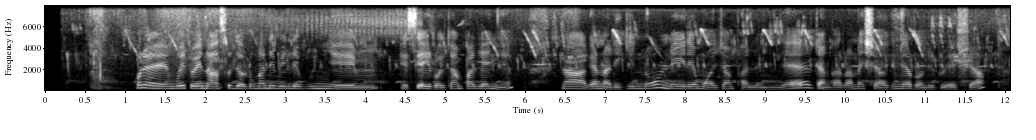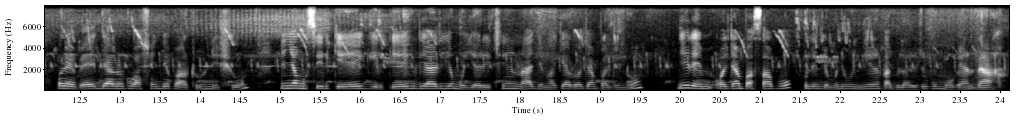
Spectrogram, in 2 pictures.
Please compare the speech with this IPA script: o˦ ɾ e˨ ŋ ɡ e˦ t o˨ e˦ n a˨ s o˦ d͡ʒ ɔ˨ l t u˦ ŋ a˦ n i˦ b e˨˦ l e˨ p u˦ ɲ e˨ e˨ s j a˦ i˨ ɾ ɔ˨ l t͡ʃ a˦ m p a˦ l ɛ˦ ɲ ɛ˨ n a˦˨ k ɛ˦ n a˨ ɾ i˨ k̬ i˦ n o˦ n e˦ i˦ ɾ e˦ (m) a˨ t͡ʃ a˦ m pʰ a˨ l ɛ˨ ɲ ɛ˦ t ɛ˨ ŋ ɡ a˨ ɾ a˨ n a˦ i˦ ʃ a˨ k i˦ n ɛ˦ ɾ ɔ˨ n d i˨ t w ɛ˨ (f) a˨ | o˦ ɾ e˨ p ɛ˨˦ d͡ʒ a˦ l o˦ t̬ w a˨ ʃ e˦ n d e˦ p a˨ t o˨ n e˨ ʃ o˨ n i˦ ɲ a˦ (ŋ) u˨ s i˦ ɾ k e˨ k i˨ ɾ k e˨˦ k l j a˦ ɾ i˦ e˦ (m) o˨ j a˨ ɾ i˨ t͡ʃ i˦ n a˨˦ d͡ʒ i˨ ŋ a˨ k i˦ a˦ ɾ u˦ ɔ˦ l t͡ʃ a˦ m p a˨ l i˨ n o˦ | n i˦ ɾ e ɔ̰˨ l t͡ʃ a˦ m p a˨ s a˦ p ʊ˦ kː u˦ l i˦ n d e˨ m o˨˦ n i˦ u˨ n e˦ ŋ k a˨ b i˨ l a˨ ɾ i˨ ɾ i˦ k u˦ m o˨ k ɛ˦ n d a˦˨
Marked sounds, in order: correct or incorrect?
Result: correct, incorrect: ʃ, correct, correct

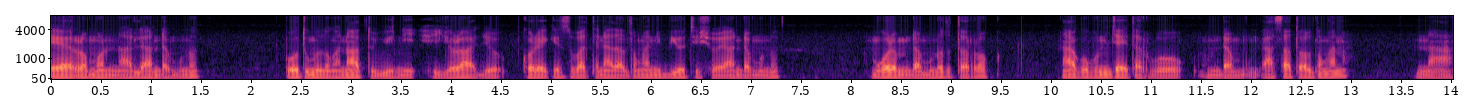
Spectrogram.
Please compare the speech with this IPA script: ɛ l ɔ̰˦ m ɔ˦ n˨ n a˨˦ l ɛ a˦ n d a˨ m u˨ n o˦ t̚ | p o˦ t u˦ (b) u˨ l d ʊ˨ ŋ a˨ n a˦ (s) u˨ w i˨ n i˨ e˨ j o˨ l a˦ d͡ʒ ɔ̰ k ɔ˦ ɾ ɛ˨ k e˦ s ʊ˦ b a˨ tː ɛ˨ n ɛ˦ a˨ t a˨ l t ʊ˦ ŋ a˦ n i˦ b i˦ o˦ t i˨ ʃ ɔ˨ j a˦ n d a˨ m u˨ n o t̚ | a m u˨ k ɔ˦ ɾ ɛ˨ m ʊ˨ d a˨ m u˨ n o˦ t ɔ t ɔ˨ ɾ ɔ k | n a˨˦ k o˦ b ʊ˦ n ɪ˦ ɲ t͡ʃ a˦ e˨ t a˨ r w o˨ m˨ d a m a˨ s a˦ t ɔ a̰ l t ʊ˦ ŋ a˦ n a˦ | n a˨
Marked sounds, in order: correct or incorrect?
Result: incorrect: m, incorrect: t

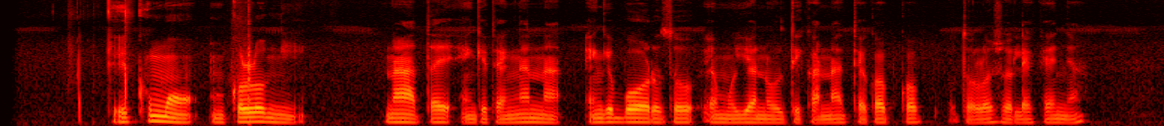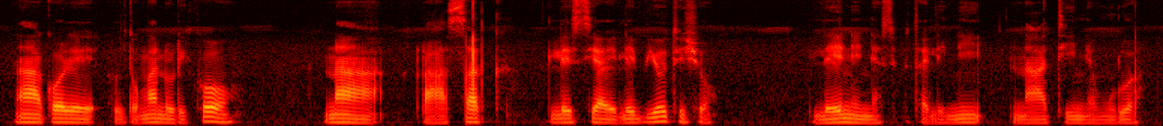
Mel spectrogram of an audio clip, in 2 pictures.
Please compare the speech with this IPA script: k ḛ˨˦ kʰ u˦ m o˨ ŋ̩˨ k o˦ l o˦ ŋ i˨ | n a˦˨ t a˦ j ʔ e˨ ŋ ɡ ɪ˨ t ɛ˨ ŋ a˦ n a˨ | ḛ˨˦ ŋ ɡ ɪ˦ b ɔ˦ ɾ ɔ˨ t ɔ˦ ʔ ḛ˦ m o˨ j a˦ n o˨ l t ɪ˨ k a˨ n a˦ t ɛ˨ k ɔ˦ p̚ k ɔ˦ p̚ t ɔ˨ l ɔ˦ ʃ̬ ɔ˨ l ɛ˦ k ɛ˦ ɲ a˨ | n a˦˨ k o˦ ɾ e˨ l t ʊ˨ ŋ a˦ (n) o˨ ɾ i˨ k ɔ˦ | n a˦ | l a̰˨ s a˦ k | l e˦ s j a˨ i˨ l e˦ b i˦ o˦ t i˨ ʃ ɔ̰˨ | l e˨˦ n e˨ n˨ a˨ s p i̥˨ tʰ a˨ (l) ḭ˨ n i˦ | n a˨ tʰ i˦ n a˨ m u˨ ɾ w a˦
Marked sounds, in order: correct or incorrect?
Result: correct, correct

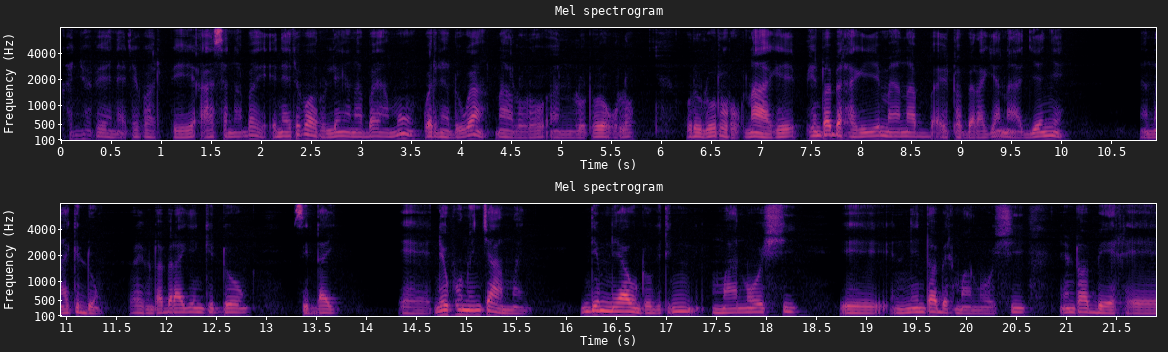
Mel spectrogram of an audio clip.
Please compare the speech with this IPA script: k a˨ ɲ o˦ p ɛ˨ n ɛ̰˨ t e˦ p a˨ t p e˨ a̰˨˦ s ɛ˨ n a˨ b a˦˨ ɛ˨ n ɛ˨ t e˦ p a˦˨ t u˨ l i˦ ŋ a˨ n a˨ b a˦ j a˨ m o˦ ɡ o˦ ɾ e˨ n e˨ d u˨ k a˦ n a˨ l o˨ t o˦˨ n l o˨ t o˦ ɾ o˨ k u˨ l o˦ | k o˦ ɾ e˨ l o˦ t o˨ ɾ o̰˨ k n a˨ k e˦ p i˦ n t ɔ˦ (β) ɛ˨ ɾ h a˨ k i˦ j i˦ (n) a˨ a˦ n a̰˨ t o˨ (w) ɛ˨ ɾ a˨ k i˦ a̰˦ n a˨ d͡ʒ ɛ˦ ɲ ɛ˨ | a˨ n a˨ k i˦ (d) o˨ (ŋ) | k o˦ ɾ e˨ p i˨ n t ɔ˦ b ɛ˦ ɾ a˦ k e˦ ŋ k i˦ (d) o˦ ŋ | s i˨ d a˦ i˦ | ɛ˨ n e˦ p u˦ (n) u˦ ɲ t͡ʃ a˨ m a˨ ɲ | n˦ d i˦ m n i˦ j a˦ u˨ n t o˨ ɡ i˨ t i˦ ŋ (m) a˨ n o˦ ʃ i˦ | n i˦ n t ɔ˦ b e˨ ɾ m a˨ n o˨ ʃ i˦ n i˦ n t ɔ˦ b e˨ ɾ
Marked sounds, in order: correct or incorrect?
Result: incorrect: b, incorrect: m, incorrect: b, correct, correct, correct, correct, correct

